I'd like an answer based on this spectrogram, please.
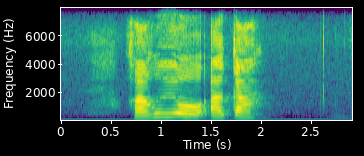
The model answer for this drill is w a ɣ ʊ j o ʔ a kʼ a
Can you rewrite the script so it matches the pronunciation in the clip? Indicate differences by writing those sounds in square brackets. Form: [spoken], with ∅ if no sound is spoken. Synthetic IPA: [ɣ] a ɣ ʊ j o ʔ a kʼ a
